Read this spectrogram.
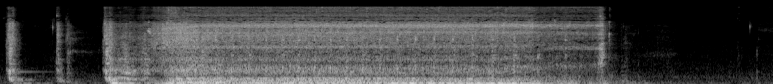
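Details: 1972 Barth motorhome, gasoline engine unrun for 15 years, restart attempt after battery reconnected on a wet day; starter cranks steadily about five seconds, engine barely catches then falls silent; fuel starvation from dried-out carburetor; fuel filter leaking.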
